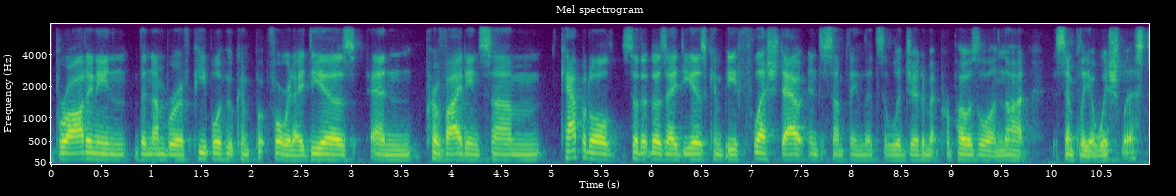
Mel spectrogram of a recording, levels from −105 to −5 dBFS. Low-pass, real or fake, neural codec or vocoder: 7.2 kHz; real; none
